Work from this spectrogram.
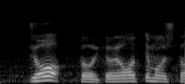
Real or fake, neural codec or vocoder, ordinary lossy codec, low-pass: fake; codec, 24 kHz, 1.2 kbps, DualCodec; AAC, 32 kbps; 7.2 kHz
